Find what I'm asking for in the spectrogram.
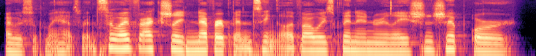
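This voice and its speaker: A woman's voice: lowish voice, steady tone, fast talker, clear, resonant tone. Chatty young woman, podcast guest. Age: 20s. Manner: candid, chatty, laughs often, uses many "like" fillers. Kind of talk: casual interview chat.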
